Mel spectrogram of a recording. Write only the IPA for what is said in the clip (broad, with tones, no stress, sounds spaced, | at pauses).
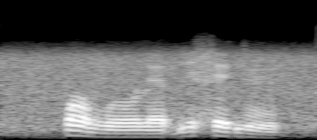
p ɔ˦˨ v oː˨ l ɛ˨ ɓ i˦ s e˧ ɡ ɛ̃˨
